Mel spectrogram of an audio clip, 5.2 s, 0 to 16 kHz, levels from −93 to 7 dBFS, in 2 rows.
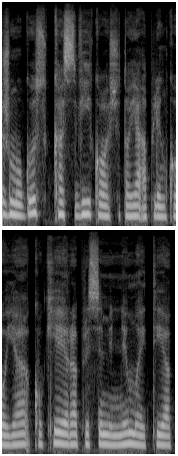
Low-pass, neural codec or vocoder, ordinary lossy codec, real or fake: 14.4 kHz; none; Opus, 64 kbps; real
